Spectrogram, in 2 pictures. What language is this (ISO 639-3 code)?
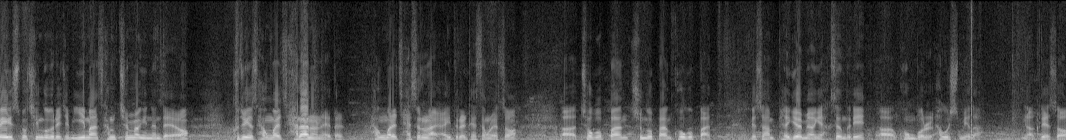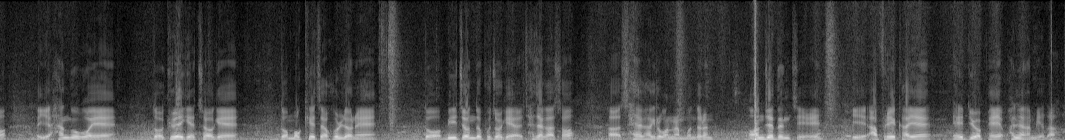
kor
